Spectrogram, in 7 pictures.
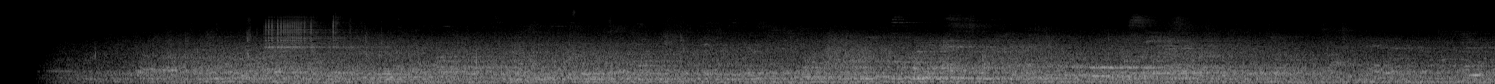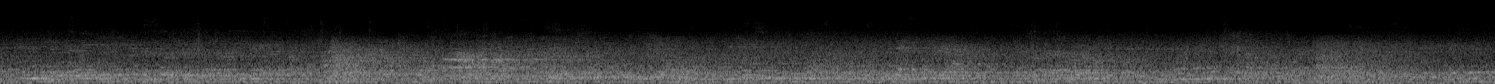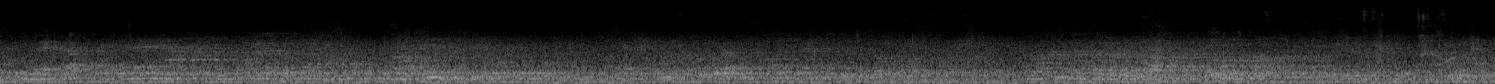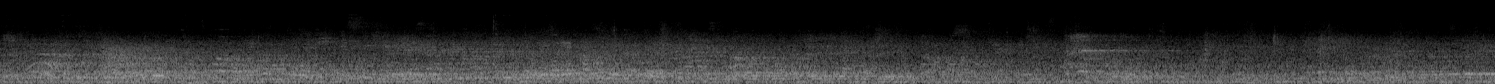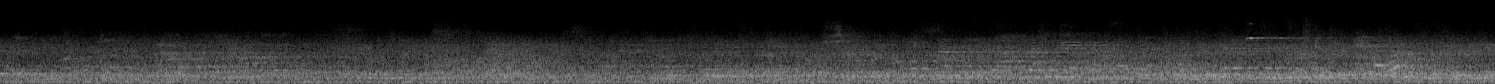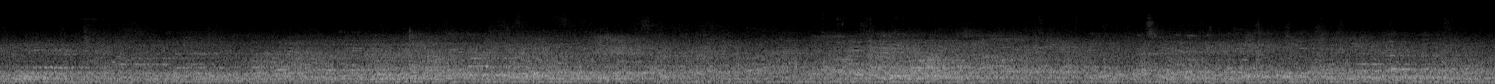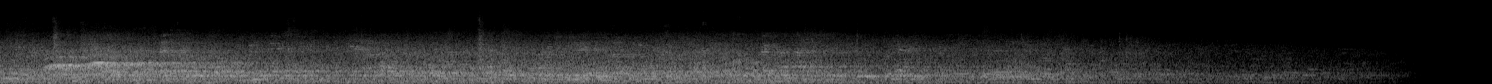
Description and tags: British Museum ambience 2
The ambience of the large spaces of the British Museum in London. Begins with the creaking of a chair. There are voices and lots of natural reverb due to the vast size and hard surfaces. There is also a general background noise from ventilation and heating systems. Minidisc recording May 2008.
